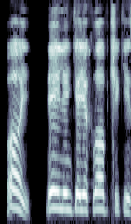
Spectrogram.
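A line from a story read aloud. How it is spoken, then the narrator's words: Wailing. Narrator (Russian): завопила Марфута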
